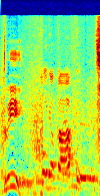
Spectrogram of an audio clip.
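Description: Speech: a man counting aloud in English, with other voices talking over each other in between.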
